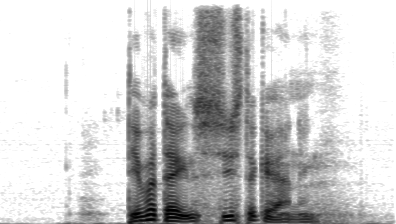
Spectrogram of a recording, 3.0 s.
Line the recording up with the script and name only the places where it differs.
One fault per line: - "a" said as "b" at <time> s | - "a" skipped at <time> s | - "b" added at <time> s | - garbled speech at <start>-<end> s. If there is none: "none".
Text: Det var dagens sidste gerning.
none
